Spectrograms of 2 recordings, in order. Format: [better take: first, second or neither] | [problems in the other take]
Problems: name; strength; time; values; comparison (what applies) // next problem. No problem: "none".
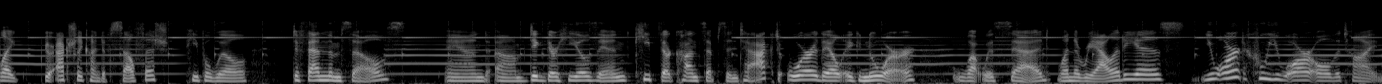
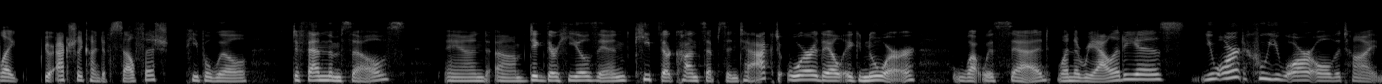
second | background sound (Bicycle bell + Trumpet); 16 dB below the speech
